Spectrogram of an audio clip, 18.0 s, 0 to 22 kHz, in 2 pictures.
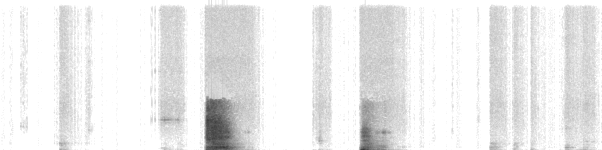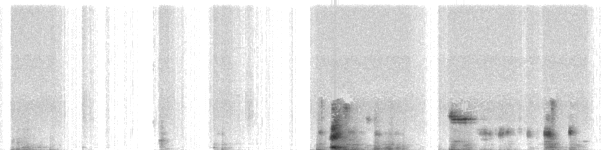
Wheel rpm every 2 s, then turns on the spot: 0, 0, 0, 0, 0, 0, 0, 0, 0.
none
